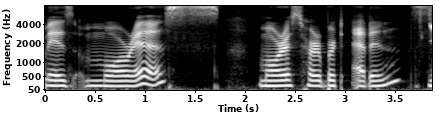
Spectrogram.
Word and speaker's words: Maurice: point of contention where people would say Maurice and he's like it's pronounced Morris.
